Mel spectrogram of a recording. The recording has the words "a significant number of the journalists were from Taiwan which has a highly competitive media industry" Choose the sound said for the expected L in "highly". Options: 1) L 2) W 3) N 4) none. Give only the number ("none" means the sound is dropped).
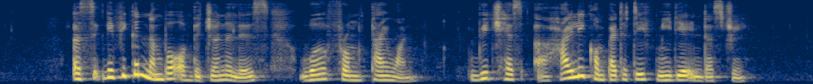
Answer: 1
